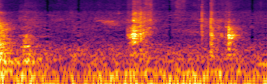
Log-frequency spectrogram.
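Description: Quiet handling of small items on a workbench, with one short soft tap about a second in.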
